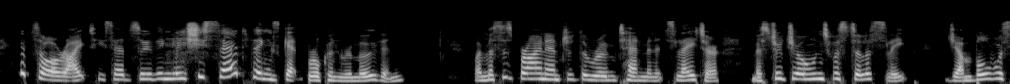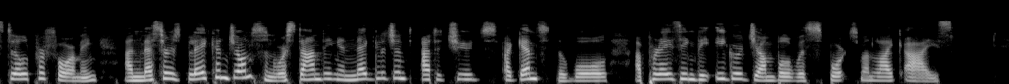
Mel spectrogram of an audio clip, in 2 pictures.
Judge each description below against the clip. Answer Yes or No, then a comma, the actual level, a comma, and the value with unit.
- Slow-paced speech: No, average, 150 wpm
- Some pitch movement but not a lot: No, wide, 5.8 semitones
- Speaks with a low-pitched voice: No, high, 220 Hz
